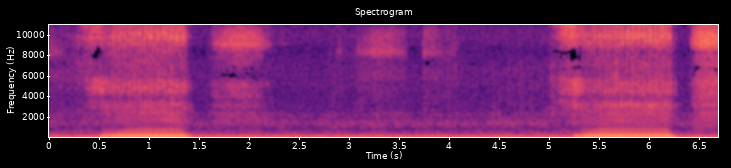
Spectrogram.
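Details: Four-year-old cream male French Bulldog, indoors, seemingly displeased with the position of its jaw, gives two low, rumbling, harmonic growls of about a second each, separated by roughly four seconds of quiet breathing.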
